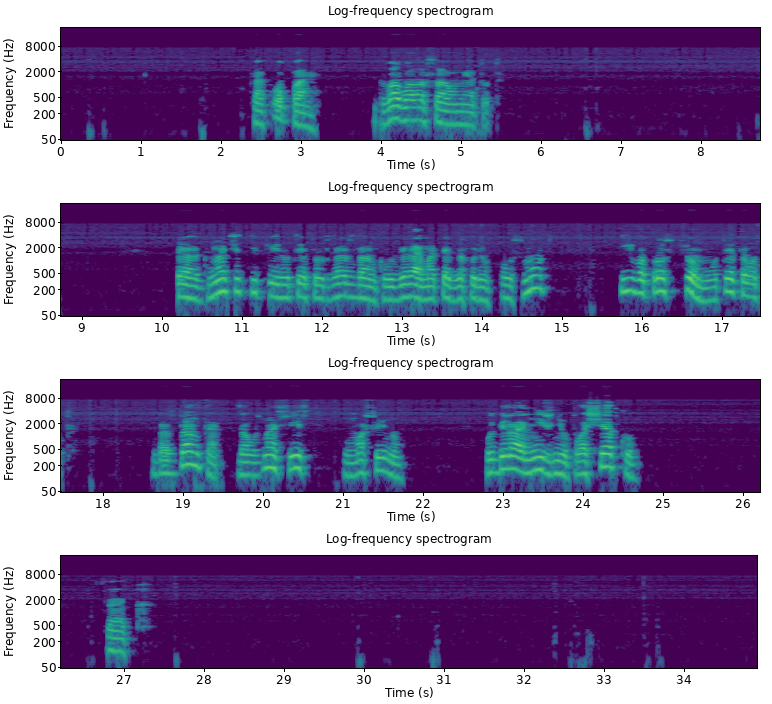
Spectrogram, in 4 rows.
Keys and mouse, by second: 0.7 click, 1.8 middle click, 4.6-5.7 drag, 6.7 click, 8.6 Delete, 11.3 click, 13.3-14.4 drag, 14.7 shift+middle click, 15.4-17.6 middle drag, 18.1 middle click, 18.9 click, 20.9-27.1 drag, 27.7-30.3 drag, 31.1-32.4 middle drag, 33.4 KP_3.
